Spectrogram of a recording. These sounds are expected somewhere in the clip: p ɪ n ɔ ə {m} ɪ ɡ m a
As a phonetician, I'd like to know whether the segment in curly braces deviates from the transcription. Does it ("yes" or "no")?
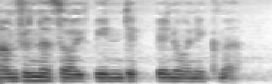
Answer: yes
